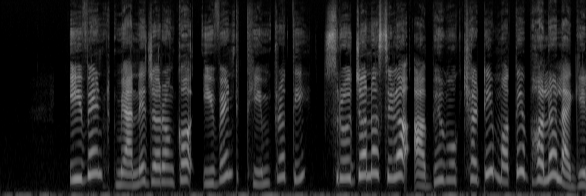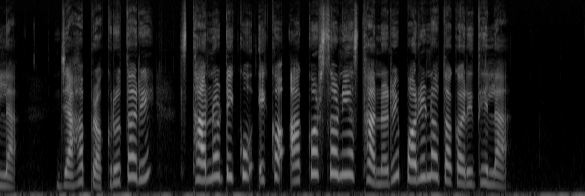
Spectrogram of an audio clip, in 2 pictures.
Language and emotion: Odia, happy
